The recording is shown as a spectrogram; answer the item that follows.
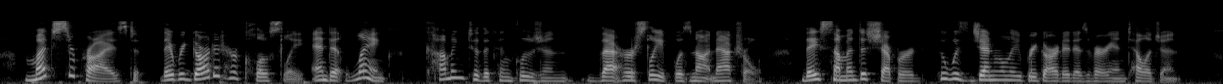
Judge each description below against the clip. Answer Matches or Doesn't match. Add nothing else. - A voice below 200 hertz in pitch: Matches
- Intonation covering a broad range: Matches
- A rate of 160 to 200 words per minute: Doesn't match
